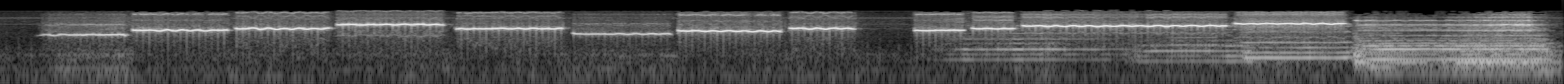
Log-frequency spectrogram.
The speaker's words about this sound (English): whistle is your signal for the Signal Oil program, The Whistler.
